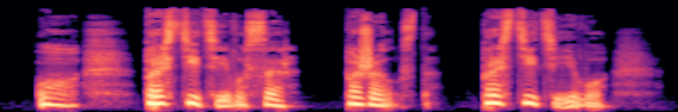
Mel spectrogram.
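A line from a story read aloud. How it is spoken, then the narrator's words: Whispered pleading. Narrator (Russian): шепотом взмолилась она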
